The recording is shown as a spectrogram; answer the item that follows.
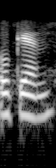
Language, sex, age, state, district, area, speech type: Telugu, female, 18-30, Andhra Pradesh, Srikakulam, urban, conversation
